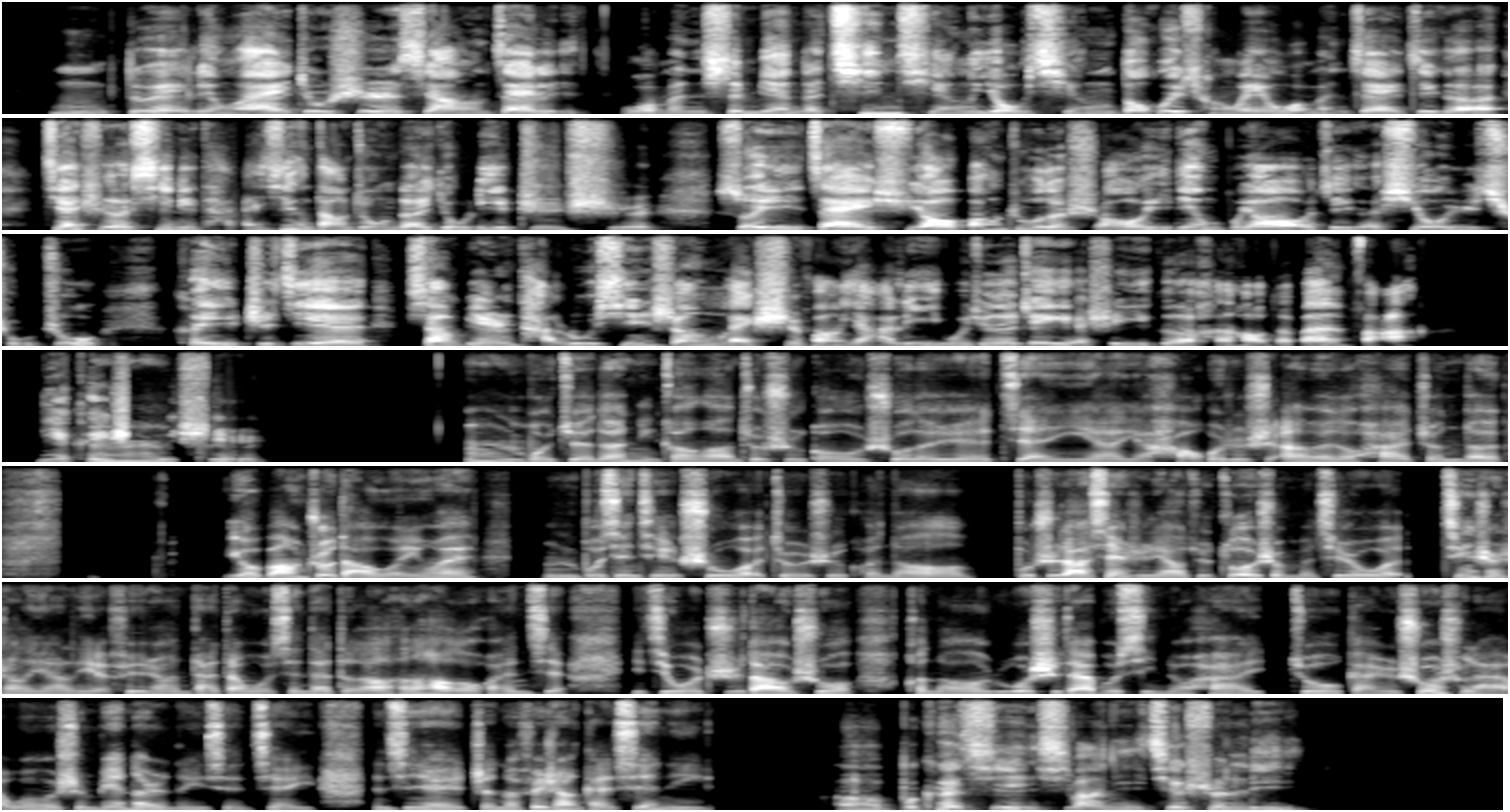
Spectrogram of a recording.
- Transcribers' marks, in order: other background noise; swallow
- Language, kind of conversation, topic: Chinese, advice, 我怎样在变化和不确定中建立心理弹性并更好地适应？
